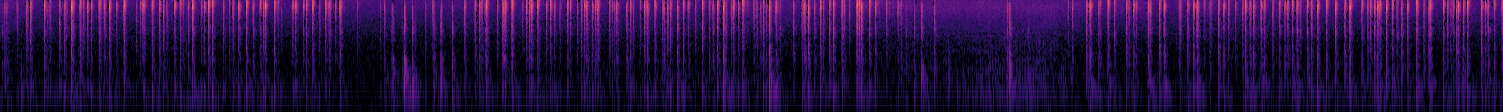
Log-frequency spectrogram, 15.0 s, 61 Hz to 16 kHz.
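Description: Long nails of both hands tap rapidly on a car side window, a flat sheet of glass. The taps are dense, crisp, high clicks with almost no ring, in a steady patter with brief lulls near 4 and 10 seconds.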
